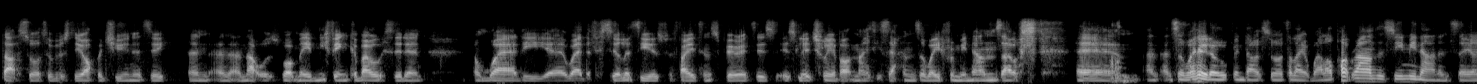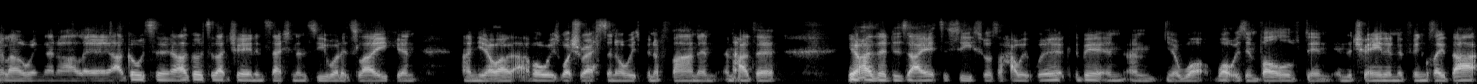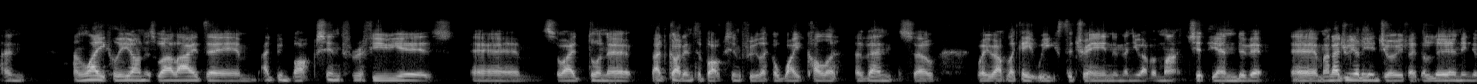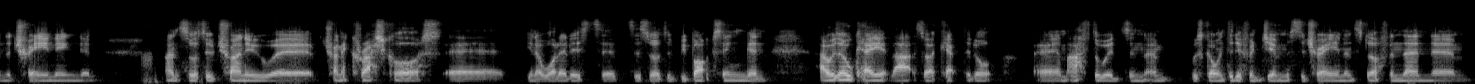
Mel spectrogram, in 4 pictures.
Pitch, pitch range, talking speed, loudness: 95 Hz, 90-100 Hz, 245 wpm, -25 LUFS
